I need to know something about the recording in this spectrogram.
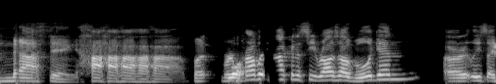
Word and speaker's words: Ra's al Ghul: is Ra's al Ghul I know how to pronounce that one Ra's al Ghul he's watching it all everything going down from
